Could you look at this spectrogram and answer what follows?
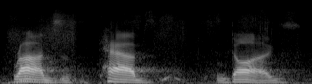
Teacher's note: if it ends with a voiced consonant, like rod, or cab, or dog, right, you'll get a Z at the end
